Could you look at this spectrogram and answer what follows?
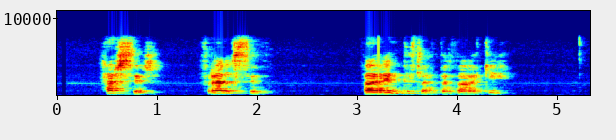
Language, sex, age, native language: Icelandic, female, 30-39, Icelandic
